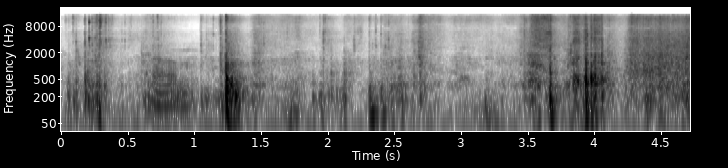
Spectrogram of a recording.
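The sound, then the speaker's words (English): Irregular crinkling and rustling of packing paper being crumpled while unboxing a box about a foot square and six inches deep holding City of Mist books, with sharp crackly bursts that come and go over several seconds and a faint voice underneath. “Again, it's just paper.”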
